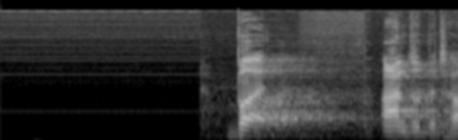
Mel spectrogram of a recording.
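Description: A man speaks with animation through a microphone in a large room.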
